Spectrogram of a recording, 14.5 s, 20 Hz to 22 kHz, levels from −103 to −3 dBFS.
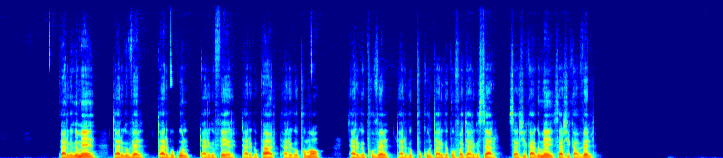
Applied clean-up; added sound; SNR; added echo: neural mask model Resemble Enhance denoiser.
